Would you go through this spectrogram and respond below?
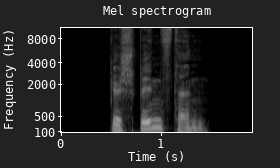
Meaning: dative plural of Gespinst
- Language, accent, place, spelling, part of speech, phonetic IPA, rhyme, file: German, Germany, Berlin, Gespinsten, noun, [ɡəˈʃpɪnstn̩], -ɪnstn̩, De-Gespinsten.ogg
